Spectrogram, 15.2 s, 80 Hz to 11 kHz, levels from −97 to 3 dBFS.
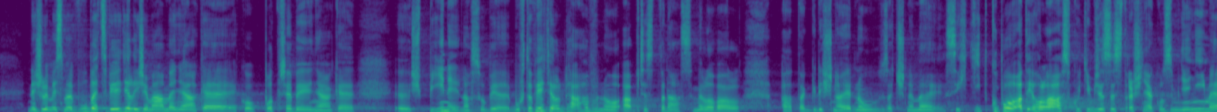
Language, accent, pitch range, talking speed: Czech, native, 165-235 Hz, 150 wpm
